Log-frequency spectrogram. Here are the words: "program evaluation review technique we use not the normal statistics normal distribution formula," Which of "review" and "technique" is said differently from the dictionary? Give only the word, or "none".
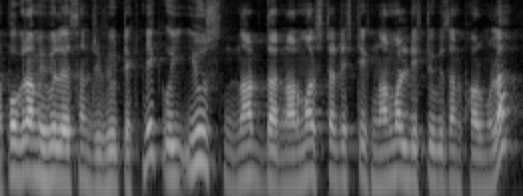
review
